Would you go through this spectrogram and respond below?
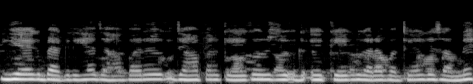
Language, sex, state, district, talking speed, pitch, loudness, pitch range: Hindi, female, Delhi, New Delhi, 200 wpm, 215 Hz, -15 LUFS, 210-225 Hz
